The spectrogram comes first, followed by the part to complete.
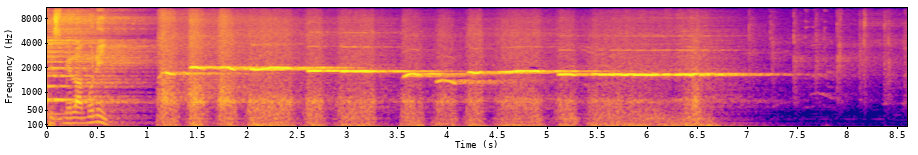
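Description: A sung line trails off with a falling glide, then a steady, high whistling tone holds for about six seconds, stepping slightly in pitch, over irregular knocks. The tone is typical of PA-system feedback ringing through the stage microphones. It fades out near the end.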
